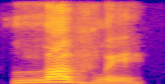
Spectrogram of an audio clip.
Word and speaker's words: lovely: So some words like lovely look like they are 3 syllables, but really pronounce as 2.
